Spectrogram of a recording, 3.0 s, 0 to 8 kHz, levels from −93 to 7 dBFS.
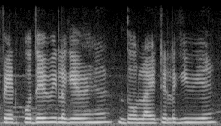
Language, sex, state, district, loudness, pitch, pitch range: Hindi, female, Rajasthan, Jaipur, -16 LUFS, 250 Hz, 245-260 Hz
